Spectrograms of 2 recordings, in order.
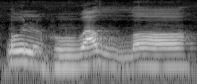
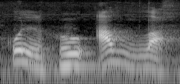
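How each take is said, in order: First: Hu and Allah are joined by a w. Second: Hu and Allah are said apart without w. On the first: The speaker calls it right. "di sini ada wawunya" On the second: The speaker calls it wrong. "Ada yang membacanya"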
